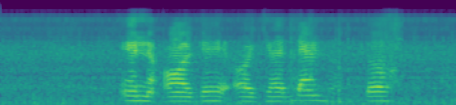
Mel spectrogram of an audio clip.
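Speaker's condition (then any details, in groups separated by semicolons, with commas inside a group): Cerebral palsy; affects speech, talks differently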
